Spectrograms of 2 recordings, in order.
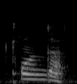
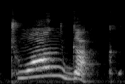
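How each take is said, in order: First: "Twanguk" repeated softly, lower; doubtful reread. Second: "Twanguk" read out louder and firm; bold first read. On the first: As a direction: mutter "Twanguk" unsure. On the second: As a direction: announce "Twanguk" loudly. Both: Shown as a demonstration. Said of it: "I don't think that's even a word".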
